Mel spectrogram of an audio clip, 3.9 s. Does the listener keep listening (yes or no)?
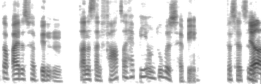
no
